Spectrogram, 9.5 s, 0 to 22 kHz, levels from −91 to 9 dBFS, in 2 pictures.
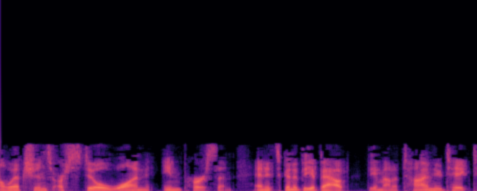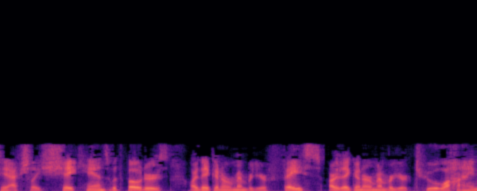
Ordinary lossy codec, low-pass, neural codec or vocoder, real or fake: MP3, 24 kbps; 5.4 kHz; codec, 16 kHz in and 24 kHz out, 0.8 kbps, FocalCodec, streaming, 65536 codes; fake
